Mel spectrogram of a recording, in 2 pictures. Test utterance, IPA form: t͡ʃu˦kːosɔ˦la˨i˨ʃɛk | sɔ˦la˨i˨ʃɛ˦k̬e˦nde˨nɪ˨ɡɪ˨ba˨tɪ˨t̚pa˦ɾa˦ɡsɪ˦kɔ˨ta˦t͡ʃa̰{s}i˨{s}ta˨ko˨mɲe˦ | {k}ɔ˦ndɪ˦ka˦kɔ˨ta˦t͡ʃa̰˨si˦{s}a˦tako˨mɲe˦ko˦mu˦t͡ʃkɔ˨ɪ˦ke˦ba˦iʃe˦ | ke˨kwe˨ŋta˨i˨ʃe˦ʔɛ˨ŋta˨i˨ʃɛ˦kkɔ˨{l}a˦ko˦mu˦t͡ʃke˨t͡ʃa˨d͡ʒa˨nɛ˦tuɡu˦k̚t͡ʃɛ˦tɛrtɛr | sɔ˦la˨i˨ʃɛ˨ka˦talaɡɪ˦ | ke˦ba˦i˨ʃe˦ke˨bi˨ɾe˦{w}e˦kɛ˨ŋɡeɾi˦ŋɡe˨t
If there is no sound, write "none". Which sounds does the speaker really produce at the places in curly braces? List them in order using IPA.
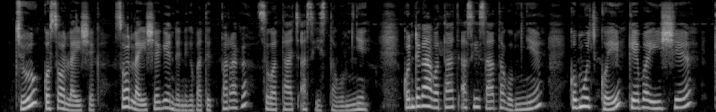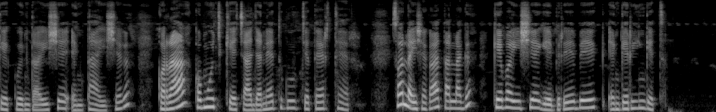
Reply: s, s, k, s, ɾ, b

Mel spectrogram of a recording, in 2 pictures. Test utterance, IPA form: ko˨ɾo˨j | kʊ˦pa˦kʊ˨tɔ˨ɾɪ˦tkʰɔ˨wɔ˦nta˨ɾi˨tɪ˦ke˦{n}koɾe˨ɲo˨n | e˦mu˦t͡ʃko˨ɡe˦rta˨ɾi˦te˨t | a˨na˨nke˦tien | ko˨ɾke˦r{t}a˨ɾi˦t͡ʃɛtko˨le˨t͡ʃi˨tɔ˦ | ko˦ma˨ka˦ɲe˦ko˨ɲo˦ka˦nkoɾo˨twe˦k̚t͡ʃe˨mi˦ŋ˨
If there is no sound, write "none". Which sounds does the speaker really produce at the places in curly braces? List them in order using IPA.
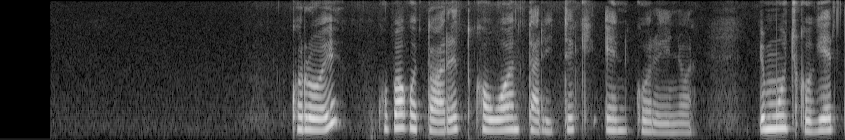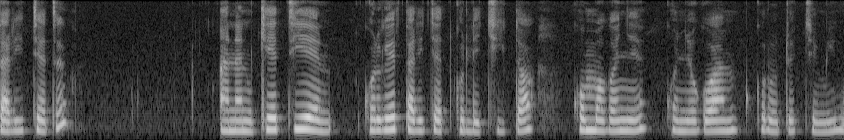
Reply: n, t

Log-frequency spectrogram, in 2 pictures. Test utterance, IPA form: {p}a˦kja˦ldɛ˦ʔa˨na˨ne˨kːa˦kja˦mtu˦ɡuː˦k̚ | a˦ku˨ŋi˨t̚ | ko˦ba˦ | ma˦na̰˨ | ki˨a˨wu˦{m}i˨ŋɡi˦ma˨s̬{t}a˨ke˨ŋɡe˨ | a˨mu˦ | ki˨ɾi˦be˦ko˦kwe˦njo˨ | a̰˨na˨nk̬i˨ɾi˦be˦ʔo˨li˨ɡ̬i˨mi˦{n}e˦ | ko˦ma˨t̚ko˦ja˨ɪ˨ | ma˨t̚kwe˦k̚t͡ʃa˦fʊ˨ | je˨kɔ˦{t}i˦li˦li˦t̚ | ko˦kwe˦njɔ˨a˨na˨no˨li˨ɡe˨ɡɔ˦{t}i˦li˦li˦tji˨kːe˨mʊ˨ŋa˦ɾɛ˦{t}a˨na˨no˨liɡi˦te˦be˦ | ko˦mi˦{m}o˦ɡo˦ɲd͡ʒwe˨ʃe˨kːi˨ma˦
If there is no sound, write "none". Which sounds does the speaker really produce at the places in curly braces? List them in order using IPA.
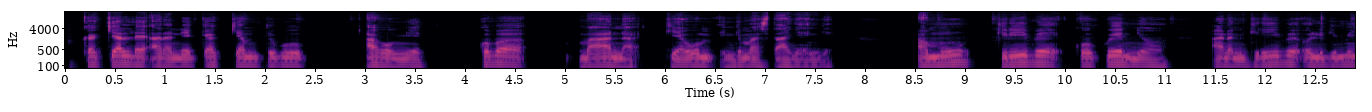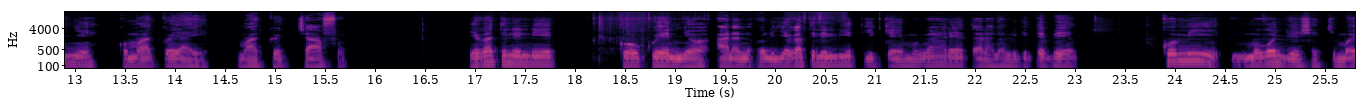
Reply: k, m, t, ɲ, t, t, t, m

